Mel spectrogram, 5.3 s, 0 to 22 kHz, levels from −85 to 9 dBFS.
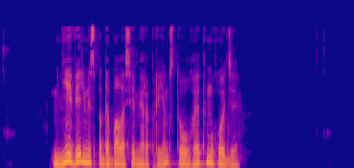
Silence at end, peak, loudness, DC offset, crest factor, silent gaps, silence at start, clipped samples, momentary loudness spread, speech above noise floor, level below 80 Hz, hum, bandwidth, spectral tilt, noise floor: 1.7 s; -6 dBFS; -21 LUFS; under 0.1%; 16 dB; none; 0.8 s; under 0.1%; 11 LU; 68 dB; -54 dBFS; none; 11.5 kHz; -6.5 dB/octave; -87 dBFS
